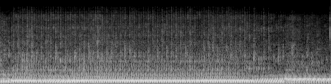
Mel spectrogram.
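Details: Supercharged Chevy Cobalt SS with a big hole in the stock downpipe, before replacement: idle is loud and blatty with a heavy drone. Exhaust leak, which also causes misfire.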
